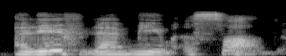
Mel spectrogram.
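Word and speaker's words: المص: وأعطيكم هنا قائمة بهذه الأحرف المقطعة: ألف لام ميم صاد، هكذا تلفظ، أحرف مقطعة تجدوها في سورة الأعراف.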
